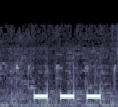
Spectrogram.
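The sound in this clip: Three telephone keypad dialing tones, each a short steady beep of equal length, evenly spaced and clearly louder than the faint low hum underneath.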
